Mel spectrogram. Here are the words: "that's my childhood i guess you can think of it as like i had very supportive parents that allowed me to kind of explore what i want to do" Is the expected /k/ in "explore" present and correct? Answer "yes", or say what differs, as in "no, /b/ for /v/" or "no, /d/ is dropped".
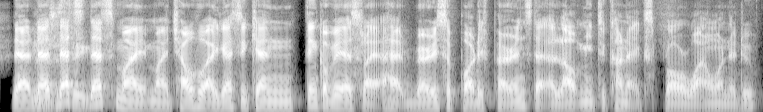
yes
